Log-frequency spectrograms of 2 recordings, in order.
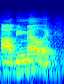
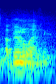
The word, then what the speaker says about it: Abimelech: It's pronounced Abby Melik, not Aimilec.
